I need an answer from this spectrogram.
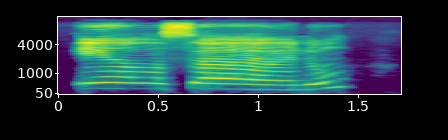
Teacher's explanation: I'm reading it from my nose. I'm giving it a nasal sound.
